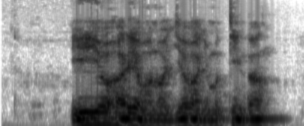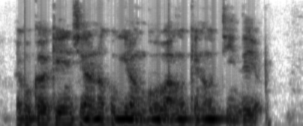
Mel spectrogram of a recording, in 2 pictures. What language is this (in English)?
Kinyarwanda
